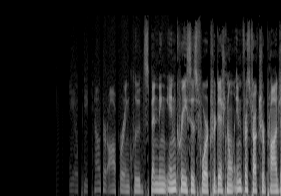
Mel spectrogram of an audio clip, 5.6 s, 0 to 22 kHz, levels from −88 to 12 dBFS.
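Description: From 0.0 to 3.38 s, the fade-in passes through a gain stage that keeps too few bits and adds no dither, pointing to about 9 bits, so this is truncation distortion on a fade. At the quietest levels the waveform collapses into coarse steps, and the speech sounds gritty, worst from 0.0 to 2.84 s, before the smooth fade-in reaches full level.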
